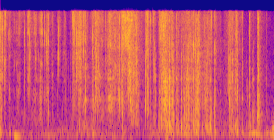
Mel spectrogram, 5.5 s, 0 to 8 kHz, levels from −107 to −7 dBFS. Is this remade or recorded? recorded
